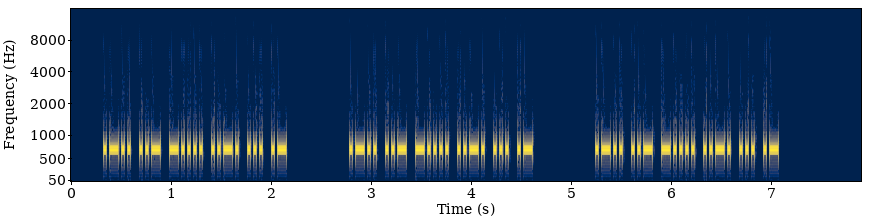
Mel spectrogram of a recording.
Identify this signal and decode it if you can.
Morse code, heard as a keyed tone, about 41 wpm, 700 Hz. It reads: LU6FSA LU6FSA LU6FSA
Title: DXCC-100 Call Signs - 6 Characters - Repeated 3x - 40wpm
